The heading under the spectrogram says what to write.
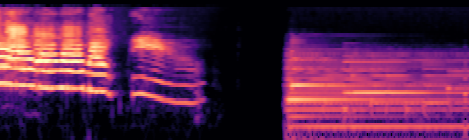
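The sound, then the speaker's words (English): A person imitates a cat, giving two drawn-out, wavering meows, then a brief silence before a steady, sustained musical tone begins. “Yes, cats, you can have some of the dollars. Meow, meow, meow, meow, meow.”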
